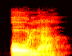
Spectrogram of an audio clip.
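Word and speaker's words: hola: It's one less sound that you got to worry about because it's silent.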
